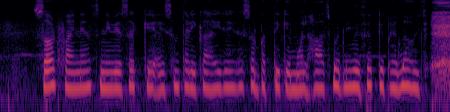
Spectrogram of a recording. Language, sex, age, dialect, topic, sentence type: Magahi, male, 41-45, Western, banking, statement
